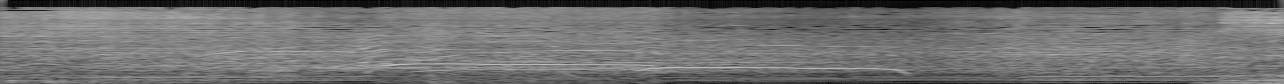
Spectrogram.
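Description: Live pop music played over a stadium sound system, heard with crowd noise and cheering. Two long high notes are held in the middle, and the bass and beat drop out in the second half.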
